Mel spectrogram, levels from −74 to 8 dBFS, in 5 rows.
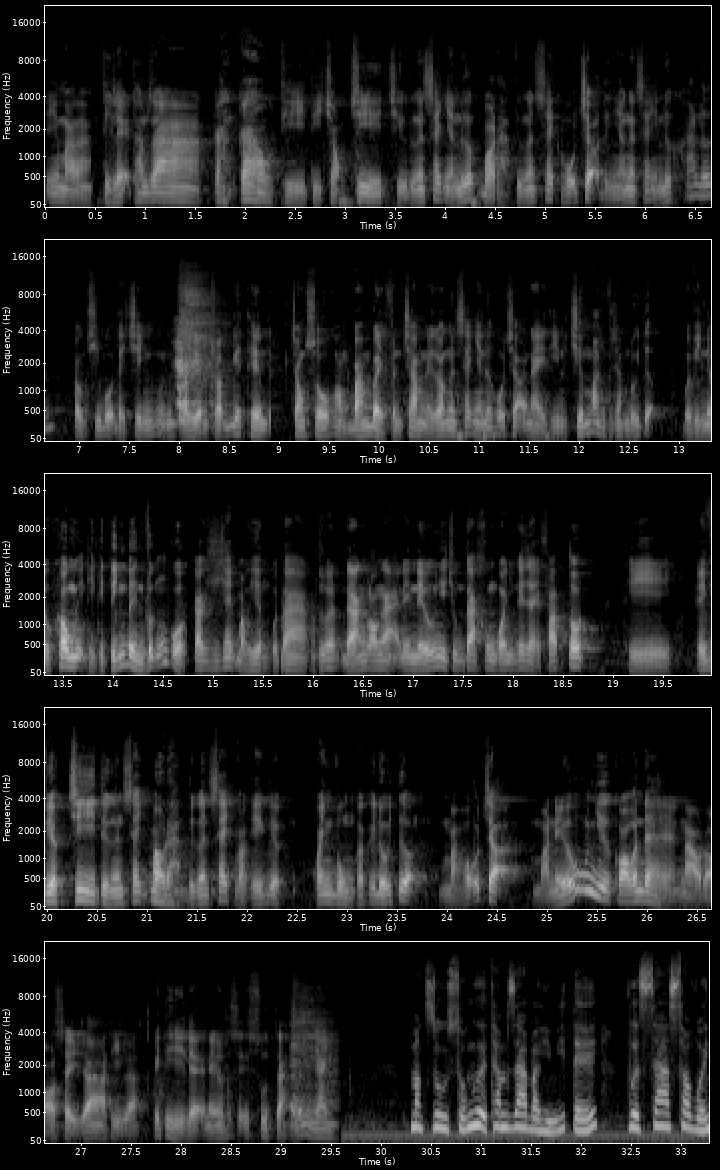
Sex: male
